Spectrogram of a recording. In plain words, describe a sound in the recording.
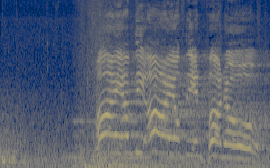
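Flames burst and roar as a fire spell is cast.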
